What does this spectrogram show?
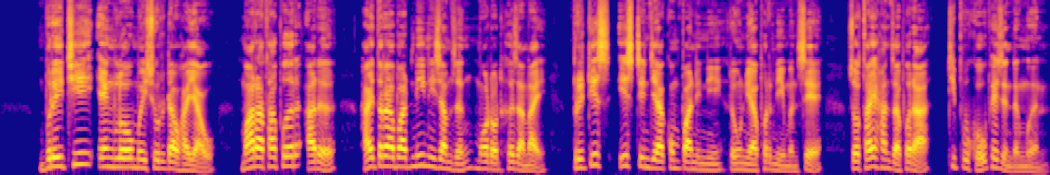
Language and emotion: Bodo, neutral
